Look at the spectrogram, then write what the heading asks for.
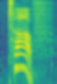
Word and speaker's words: tough: I know it's tough. Tough. But it's lots of fun. You see, sometime when we have GH at the end, they are most likely to be pronounced as F.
